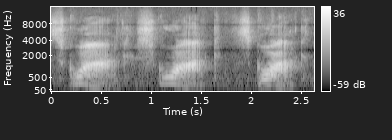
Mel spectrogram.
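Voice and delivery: high cawing squawks; crow squawks. Acted. Crows squawking in the story.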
